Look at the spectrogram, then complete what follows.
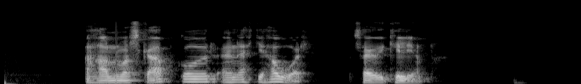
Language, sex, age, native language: Icelandic, male, 50-59, Icelandic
